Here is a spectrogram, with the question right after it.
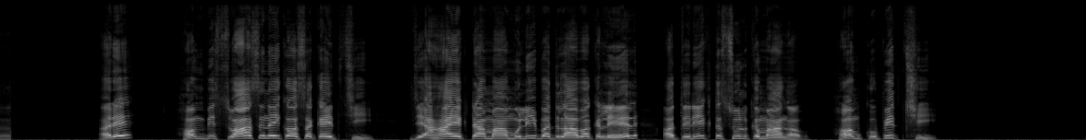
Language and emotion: Maithili, angry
